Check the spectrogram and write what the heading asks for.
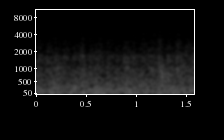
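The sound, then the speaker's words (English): Train wheels click-clack along the tracks beneath a steady, low rumble of a moving railcar, continuous and fairly subdued, with no voices. “Elmo likes hearing the train wheels click-clacking on the tracks.”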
